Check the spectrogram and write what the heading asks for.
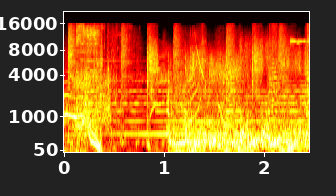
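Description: Upbeat bumper jingle with cartoon sound effects: quick sliding pitch glides and a crash-like hit over the music.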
